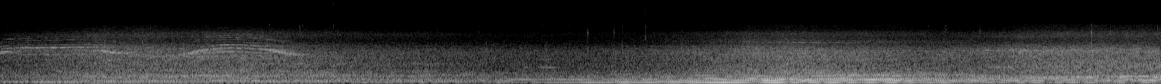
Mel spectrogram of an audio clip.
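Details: Domestic cat meowing within earshot of a black cat eating fried fish: two drawn-out, rising-then-falling meows in the first three seconds, the second longer, then only a steady low rumble and background noise.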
